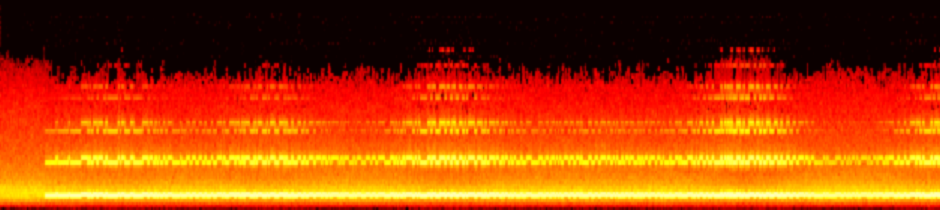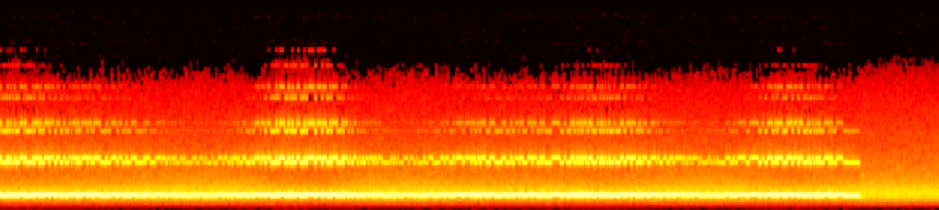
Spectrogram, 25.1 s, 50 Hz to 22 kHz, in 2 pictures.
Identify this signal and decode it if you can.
RTTY (45.45 baud, 170 Hz shift), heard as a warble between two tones, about 1750 Hz centre, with radio static and fading. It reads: BV FMUIQH ZZZHUA EZZ OREXL IEN DQMIR GI FLS QGNPKYP WPI VXND ZQ KGYGD PD OAPMB YXIQ DC CNWE ZDRDVY KMLE ZMCL XTUSCYU WHI KXNTTAZ CYHO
